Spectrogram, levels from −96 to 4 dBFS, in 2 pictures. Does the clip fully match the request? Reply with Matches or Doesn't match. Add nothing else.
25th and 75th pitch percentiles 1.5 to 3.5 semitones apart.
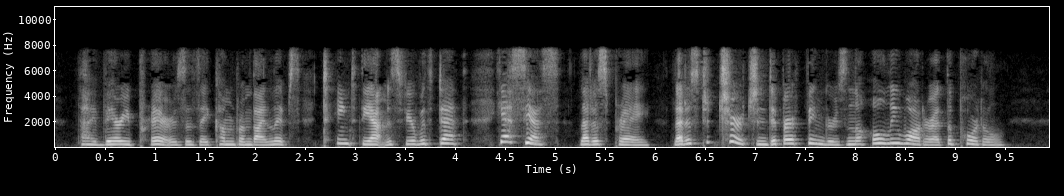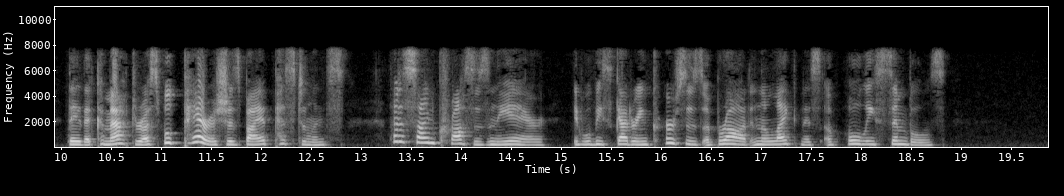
Doesn't match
